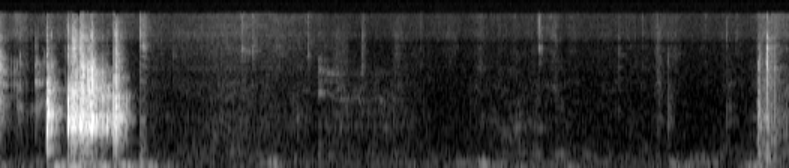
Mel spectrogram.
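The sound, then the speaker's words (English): A brief clattering rattle of dice tossed into a container, dense for under a second, then near silence with a few faint clicks and a short rattle again at the end. “I'm going to throw my dice into this thing.”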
